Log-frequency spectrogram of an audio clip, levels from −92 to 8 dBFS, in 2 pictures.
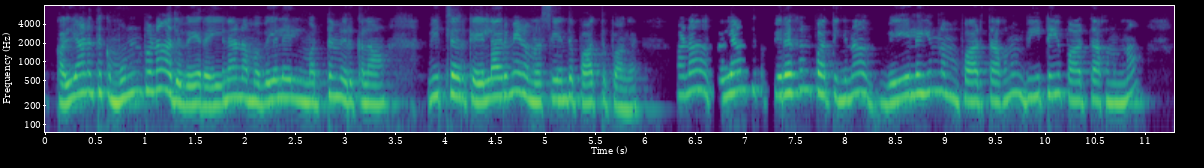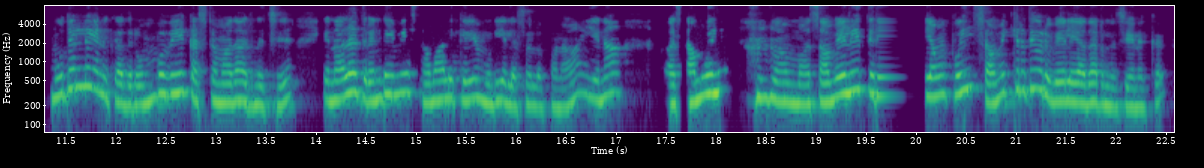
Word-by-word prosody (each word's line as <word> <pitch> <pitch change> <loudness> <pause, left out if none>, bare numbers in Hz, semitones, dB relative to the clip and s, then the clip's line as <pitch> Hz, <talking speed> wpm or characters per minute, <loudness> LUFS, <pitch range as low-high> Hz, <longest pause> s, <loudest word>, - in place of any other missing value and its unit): கல்யாணத்துக்கு 305 +6 +1
முன்புனா 335 +5 0
அது 245 -6 +4
வேற. 215 0 +2
ஏன்னா 250 +5 0
நம்ம 240 -2 +2
வேலையில 260 +1 +1
மட்டும் 250 +6 -1
இருக்கலாம். 225 -2 -1 0.5
வீட்ல 290 +2 +2
இருக்க 270 -2 -1
எல்லாருமே 285 +5 +1
நம்மள 235 -4 +2
சேந்து 255 +1 +1
பாத்துப்பாங்க. 215 -5 -2 0.5
ஆனா 320 +4 -3 0.3
கல்யாணத்துக்கு 345 +5 -1
பிறகுன்னு 320 +4 +4
பாத்தீங்கன்னா, 280 -1 0 0.3
வேலையும் 310 +7 +1
நம்ம 280 -4 -2
பார்த்தாகணும் 240 +5 -2
வீட்டையும் 290 +1 -3
பார்த்தாகணும்னா, 235 0 -2 0.5
முதல்ல 380 +7 +1
எனக்கு 275 -6 -3
அது 210 - -2
ரொம்பவே 310 +7 +3 0.2
கஷ்டமா 230 -2 -1
தான் 240 -1 +2
இருந்துச்சு. 205 0 -4 0.4
என்னால 255 +6 +4
அது 260 -6 -1
2யுமே 305 +5 +1 0.2
சமாளிக்கவே 245 +2 -1
முடியல 220 -1 -1
சொல்லப்போனா, 195 -1 -6 0.3
ஏன்னா 290 +6 -1 0.6
அ - - +3
சமையல் 300 +7 +7 0.6
ஆமா, 220 -2 +1 0.2
சமையலே 295 +9 +5
தெரியாம 285 0 -2
போய் 325 +4 +4 0.2
சமைக்கிறதே 315 +10 -1
ஒரு 290 - +2
வேலையா 235 -1 +3
தான் 230 0 +2
இருந்துச்சு 195 -1 -4
எனக்கு. 190 +4 -8
260 Hz, 135 wpm, -23 LUFS, 230-305 Hz, 0.6 s, சமையல்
